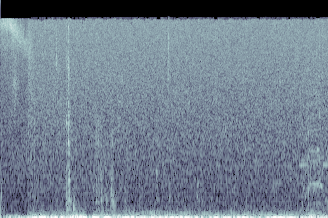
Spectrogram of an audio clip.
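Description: Wind buffeting the microphone: a low, gusty rumble that starts about half a second in and swells and fades, with a few faint ticks.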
